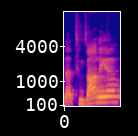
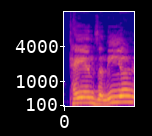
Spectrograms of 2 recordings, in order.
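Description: First: It is said in a plain, neutral accent. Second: It is said in a Southern US accent.

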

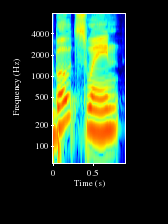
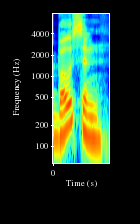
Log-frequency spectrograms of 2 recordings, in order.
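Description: First: It is said as spelled, boat-swain. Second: It is said in short form, bo-sun. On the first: The speaker calls it wrong. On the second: The speaker calls it right.

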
